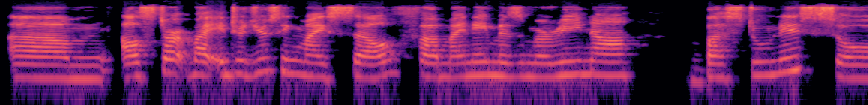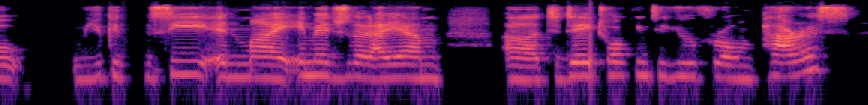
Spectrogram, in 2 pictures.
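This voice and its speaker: A woman's voice: mid-range voice, fairly even intonation, a little slow, a bit bright. A middle-aged woman from Greece, a program director, presenting an online information session from home over a video call. She talks in a chatty way, with many fillers and laughs.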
